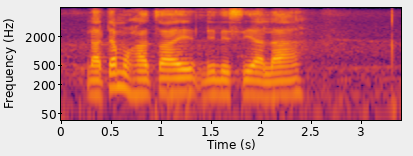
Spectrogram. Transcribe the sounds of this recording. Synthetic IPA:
latʼamʊɦat͡sʼaɪlɪlɪsɪala

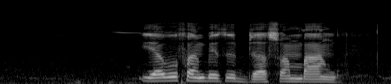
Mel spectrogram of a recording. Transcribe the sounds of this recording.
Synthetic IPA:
jaβufambit͡sib͡ʐaʂambaːŋɡu

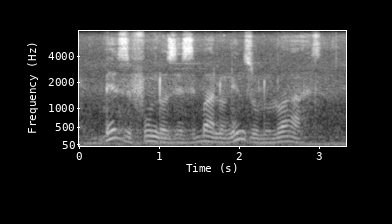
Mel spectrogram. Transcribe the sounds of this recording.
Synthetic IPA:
ɓezifundʱɔzeziɓalɔnend͡zʱululwaːz̥i

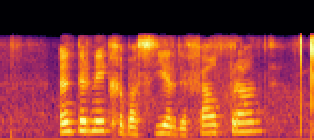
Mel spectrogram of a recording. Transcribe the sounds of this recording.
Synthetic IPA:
ʔəntərnɛtχəbɐsiərdəfælˠt̚brɐnt

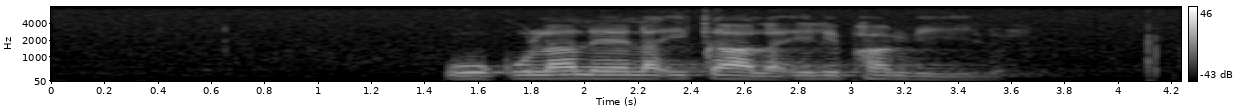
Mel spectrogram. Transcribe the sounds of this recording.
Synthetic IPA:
wok̬ʼulalɛlaiǀalaelipʰambʱiːli

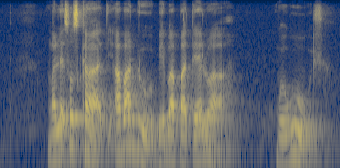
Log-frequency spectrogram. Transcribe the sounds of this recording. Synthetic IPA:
ŋalɛsosi̥kʰatʰiʔaɓantʼuɓɛɓab̥ʱad̥ʱɛlwa̰ | ŋok̬uːɮḁ

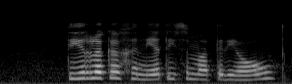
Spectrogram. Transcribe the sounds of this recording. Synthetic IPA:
tiːrləkəχəniətisəmɐtəɾiɑːlˠ

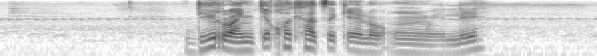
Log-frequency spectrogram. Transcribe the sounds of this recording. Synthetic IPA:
dirwaŋ̩kʼɪq͡χʰɔt͡ɬʰat͡sɪkʼɛlɔŋ̩ŋwɛlɪ

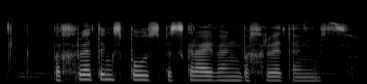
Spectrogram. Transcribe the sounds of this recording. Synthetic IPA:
b̥əχruətəŋspɔsbəskrɛjvəŋbəχruətəŋs

